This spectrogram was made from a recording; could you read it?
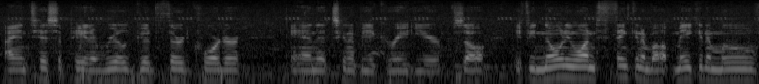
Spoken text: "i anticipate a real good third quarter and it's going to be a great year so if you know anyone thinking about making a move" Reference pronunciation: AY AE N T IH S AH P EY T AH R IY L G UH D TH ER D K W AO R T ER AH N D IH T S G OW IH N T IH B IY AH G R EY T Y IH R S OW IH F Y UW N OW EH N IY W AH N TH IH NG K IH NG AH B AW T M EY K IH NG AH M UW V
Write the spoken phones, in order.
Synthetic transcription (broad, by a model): AY AE N T IH S AH P EY T AH R IY L G UH D TH ER D K W AO R T ER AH N IH T S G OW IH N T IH B IY AH G R EY T Y IH R S OW IH F Y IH N OW EH N IY W AH N TH IH NG K IH NG AH B AW T M EY K IH NG AH M UW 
